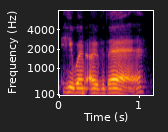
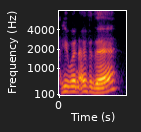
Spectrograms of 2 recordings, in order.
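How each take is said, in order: First: The word 'there' is said plainly. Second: The word 'there' is lifted up in pitch.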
